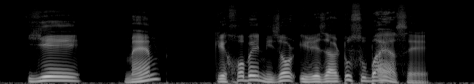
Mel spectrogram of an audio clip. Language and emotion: Assamese, disgusted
